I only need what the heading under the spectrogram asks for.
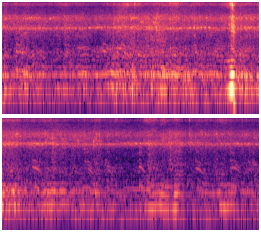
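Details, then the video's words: Honey bees bringing pollen back to the nest in Vietnam: a soft, continuous low droning buzz with a steady hum, a single sharp click midway, and faint background hiss. "Ong mật lấy phấn về tổ"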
